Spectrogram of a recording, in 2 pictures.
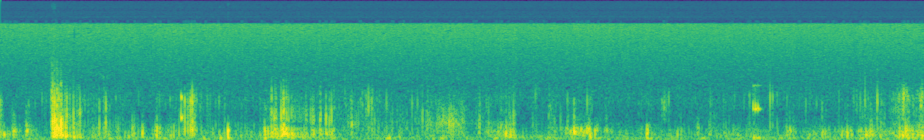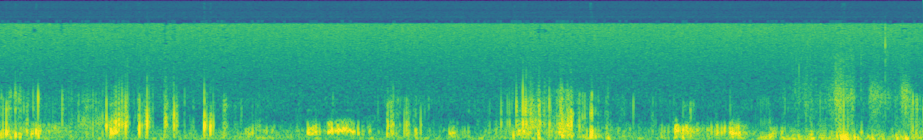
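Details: Hunger-related stomach growling (borborygmi): repeated low gurgles and rumbles that come and go, with bubbling, squeaky runs; normal gut activity.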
